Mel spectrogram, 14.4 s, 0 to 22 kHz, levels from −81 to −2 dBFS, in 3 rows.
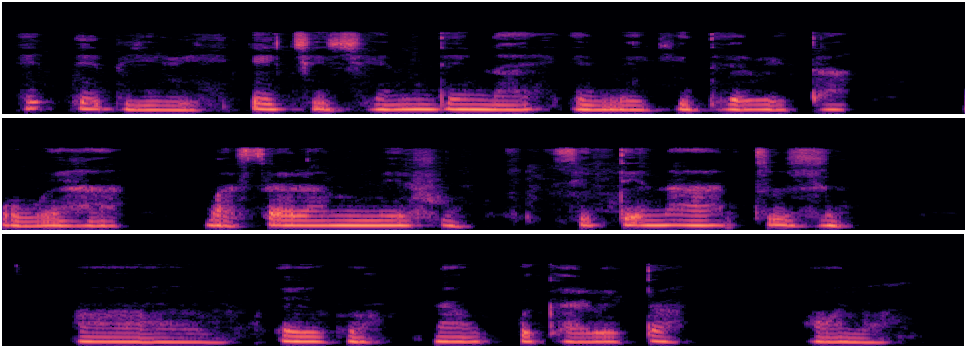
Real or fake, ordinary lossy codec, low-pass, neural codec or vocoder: real; none; 7.2 kHz; none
